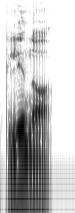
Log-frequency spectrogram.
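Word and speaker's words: Klenau: По-французски его фамилия произносится как Клено.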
